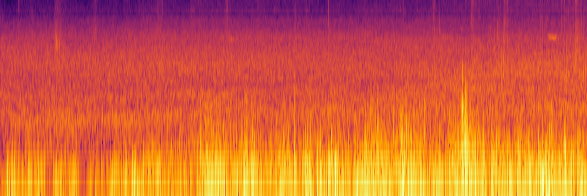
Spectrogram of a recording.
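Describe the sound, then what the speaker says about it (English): Strong wind roars across a beach on Caladesi Island, a steady, loud rumble of gusts buffeting the microphone, with faint waves underneath and no talking. "It's really windy out here."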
